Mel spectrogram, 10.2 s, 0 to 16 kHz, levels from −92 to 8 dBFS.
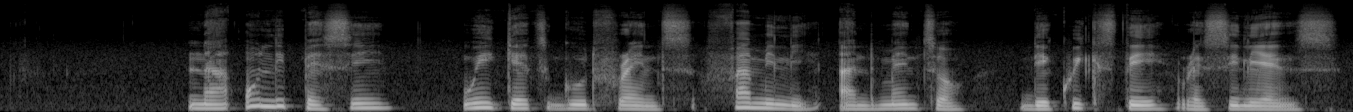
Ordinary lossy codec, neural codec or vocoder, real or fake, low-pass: none; none; real; 14.4 kHz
